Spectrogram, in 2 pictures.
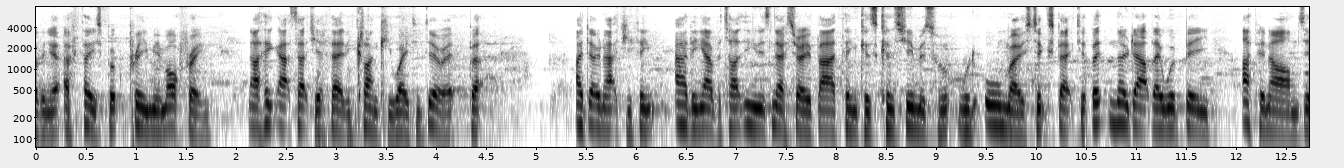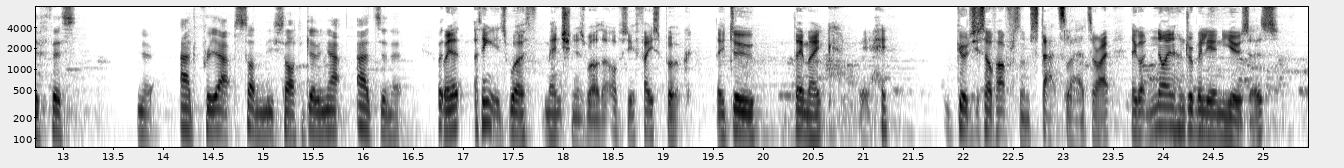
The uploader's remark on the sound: This week we're 'live' from Nokia's Summer Party near Trafalgar Square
